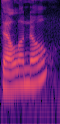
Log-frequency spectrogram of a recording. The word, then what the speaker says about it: Delano: And the Delano, is that the way to pronounce it? Delano, which is right by Mandalay Bay? – Yes, exactly.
